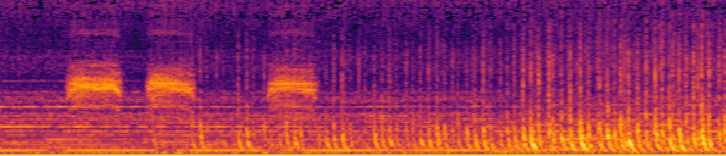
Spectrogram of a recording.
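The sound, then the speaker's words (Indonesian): Crows caw three times in loud, harsh bursts early on, then fall silent while a steady low throbbing hum continues underneath, in a village. “Pergi! Pergi kau burung-burung setan!”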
